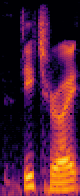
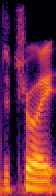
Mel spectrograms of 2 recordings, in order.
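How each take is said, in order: First: It is said in a Mississippi accent. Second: It is said in a standard accent.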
